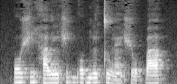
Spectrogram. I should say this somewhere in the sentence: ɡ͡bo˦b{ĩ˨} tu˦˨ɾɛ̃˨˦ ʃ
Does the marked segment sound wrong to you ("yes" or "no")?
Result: yes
